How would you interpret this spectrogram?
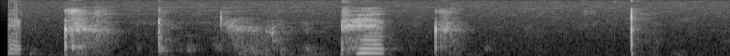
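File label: "pick", spoken word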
